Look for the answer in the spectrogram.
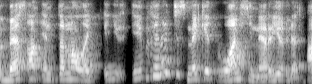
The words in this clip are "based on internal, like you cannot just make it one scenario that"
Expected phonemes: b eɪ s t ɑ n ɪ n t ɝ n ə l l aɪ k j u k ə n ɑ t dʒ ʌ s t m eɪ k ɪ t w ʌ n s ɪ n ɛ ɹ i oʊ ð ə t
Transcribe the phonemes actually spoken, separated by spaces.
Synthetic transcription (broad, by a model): b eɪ s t ɑ n ɪ n t ɝ n ə l l aɪ k j u k ə n ɑ t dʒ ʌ s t m eɪ k ɪ t w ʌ n s ɪ n ɛ ɹ i oʊ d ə t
